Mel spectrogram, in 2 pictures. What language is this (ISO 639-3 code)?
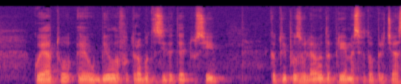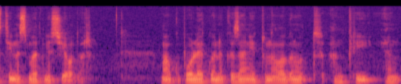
bul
